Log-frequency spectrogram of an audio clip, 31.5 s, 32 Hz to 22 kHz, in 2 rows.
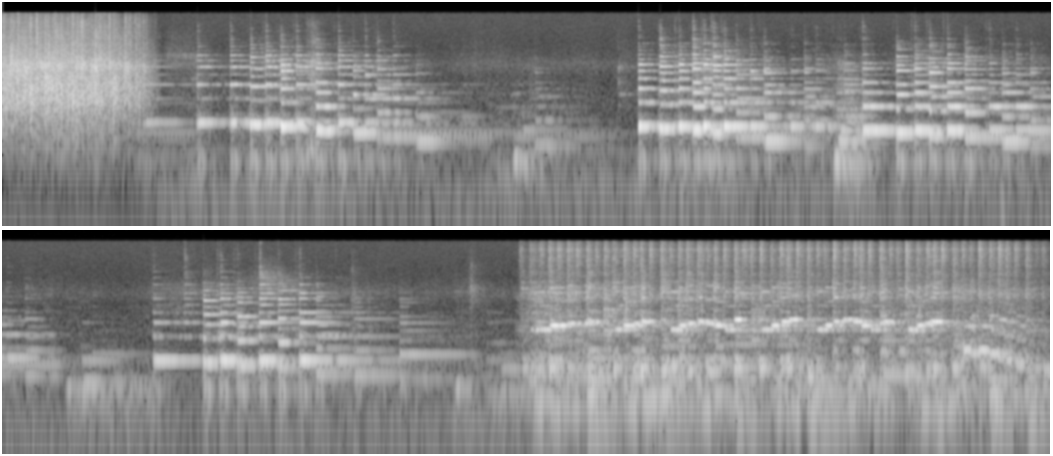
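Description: Applause for about two seconds, then a solo nylon-string classical guitar playing a slow plucked melody with pauses. About 23 seconds in, it cuts to a livelier acoustic ensemble of flute and guitars.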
